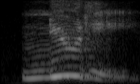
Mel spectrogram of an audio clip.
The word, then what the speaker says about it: gnudi: And then we're going to also make nudie, which is spelled g n u di, and it is like a nyaki, but not made with ricott potato.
